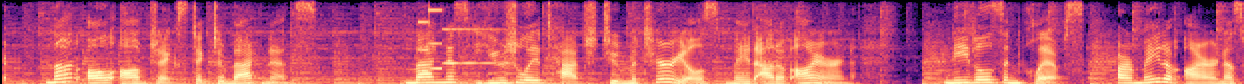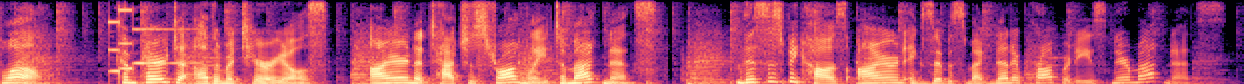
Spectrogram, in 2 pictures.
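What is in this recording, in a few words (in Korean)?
미국영어 신뢰/묵직; Voice actor sample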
